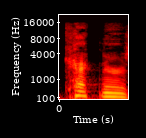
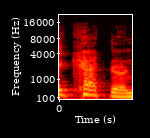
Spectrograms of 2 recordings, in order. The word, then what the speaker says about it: Koechner: But they say Koechner. Nowhere in the English language does the O-E make the short E sound. – Right. – But my family said Koechner.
